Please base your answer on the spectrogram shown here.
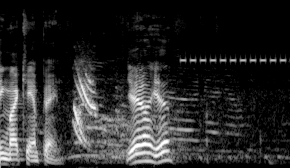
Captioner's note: audience sighing; beeping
